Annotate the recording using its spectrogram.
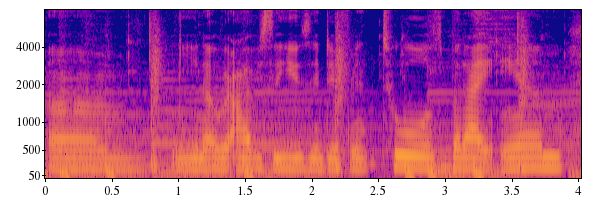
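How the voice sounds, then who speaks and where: A woman with an American accent speaks at a moderate pace while music plays in the background. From United States. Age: 20s. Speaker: beauty vlogger. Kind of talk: hair tutorial talk to camera. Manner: casual, chatty.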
